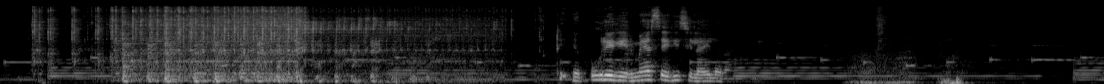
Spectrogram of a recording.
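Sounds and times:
background music: 0.0 - 11.0
sewing machine stitching: 0.3 - 5.2.

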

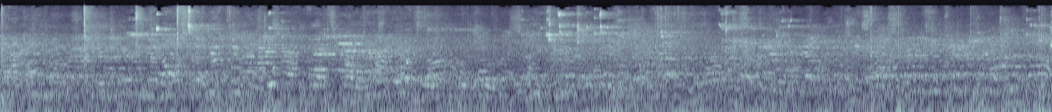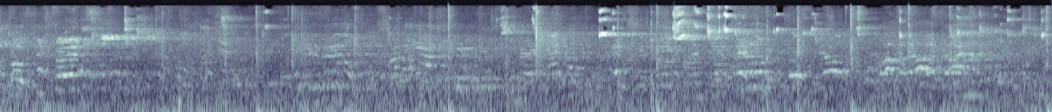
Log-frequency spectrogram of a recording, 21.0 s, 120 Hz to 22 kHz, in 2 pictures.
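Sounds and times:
voices of players and spectators: 0.0 - 21.0.

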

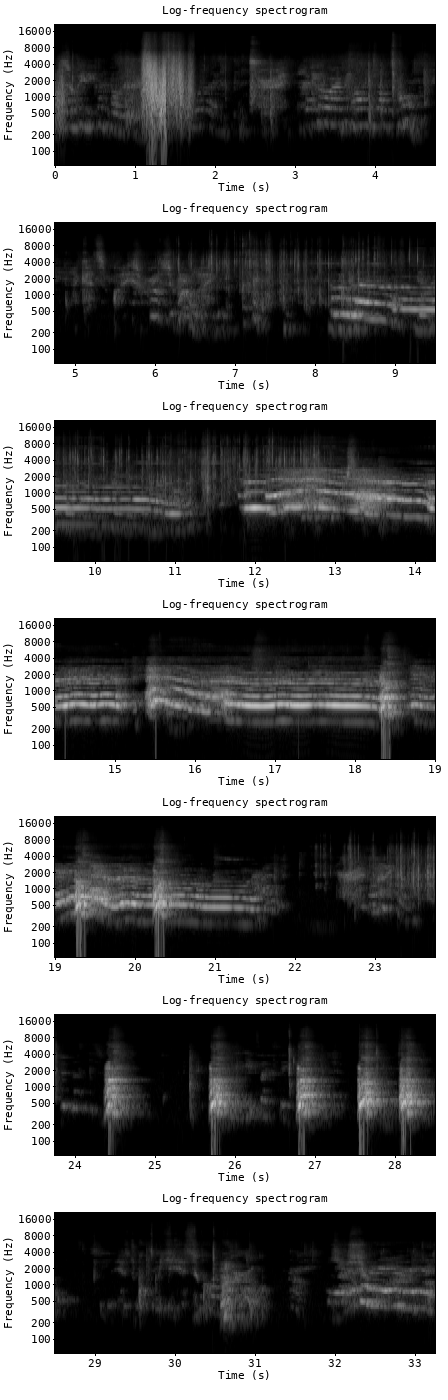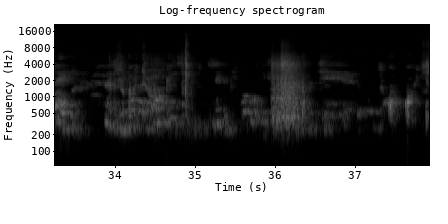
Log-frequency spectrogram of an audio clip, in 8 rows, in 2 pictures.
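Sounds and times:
dog howling: 7.8 - 21.7
dog barking: 18.3 - 19.6, 20.2 - 20.5, 24.4 - 24.9, 25.7 - 26.1, 26.8 - 28.6.

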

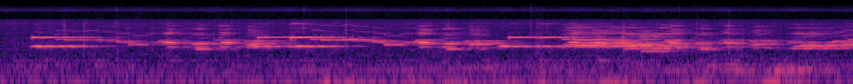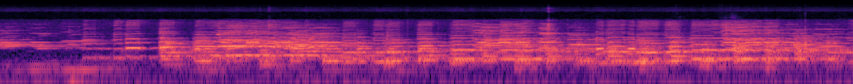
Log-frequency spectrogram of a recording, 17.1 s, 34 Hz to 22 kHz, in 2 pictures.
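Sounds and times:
record hiss: 0.0 - 17.0
dance orchestra record music: 0.3 - 17.0.

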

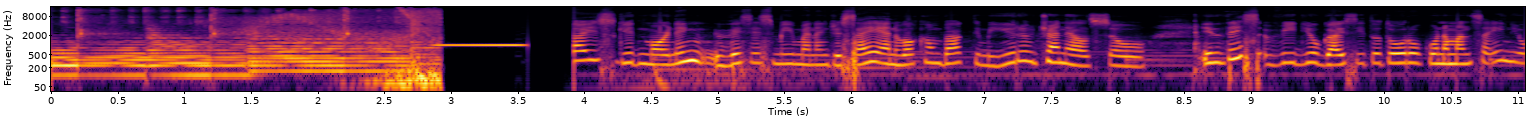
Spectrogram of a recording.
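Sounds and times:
electronic music with keyboard chords: 0.0 - 3.0.

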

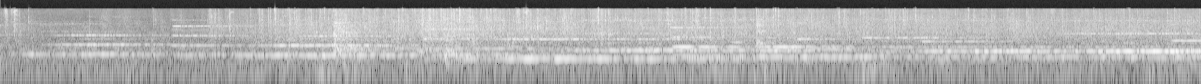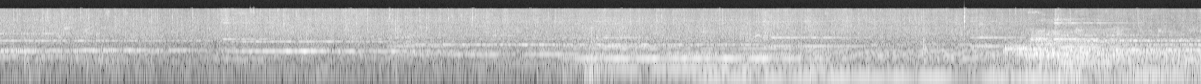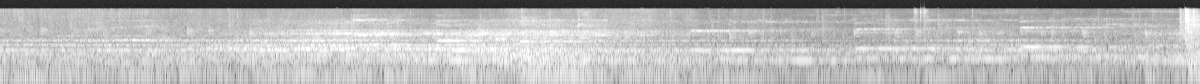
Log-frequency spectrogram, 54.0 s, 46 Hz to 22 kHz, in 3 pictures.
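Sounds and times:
long held notes: 0.0 - 54.0
paper crinkling and rustling: 0.0 - 54.0.

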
